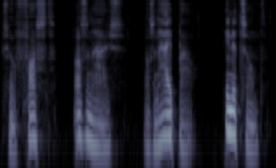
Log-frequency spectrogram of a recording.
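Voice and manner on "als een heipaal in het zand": plain reading voice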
